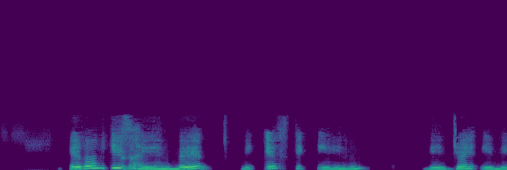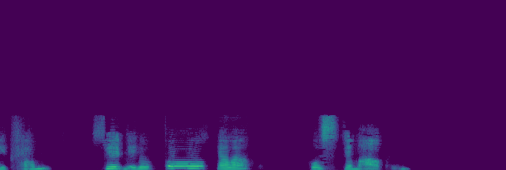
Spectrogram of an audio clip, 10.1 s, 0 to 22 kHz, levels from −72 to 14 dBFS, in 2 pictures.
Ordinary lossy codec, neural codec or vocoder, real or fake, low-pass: MP3, 32 kbps; codec, 16 kHz, 0.5 kbps, FreqCodec, smaller model; fake; 7.2 kHz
